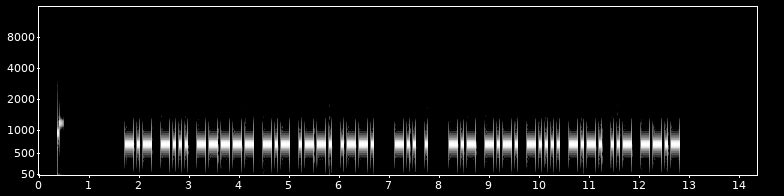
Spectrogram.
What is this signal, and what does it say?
Morse code, heard as a keyed tone, about 20 wpm, 700 Hz. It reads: KB0KPP DE KC6CUQ
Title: USA Callsign DE Callsign 20wpm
